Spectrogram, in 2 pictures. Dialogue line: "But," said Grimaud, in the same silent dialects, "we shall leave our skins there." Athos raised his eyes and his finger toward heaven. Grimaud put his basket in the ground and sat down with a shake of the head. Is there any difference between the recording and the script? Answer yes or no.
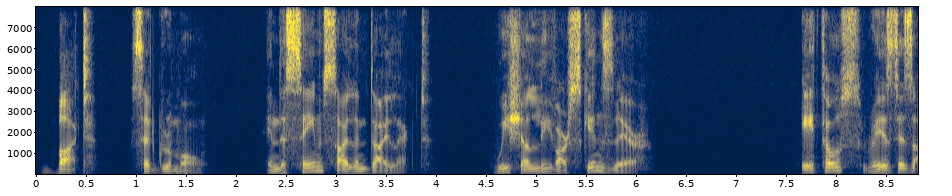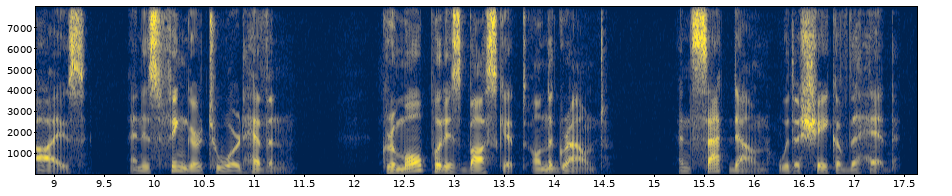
yes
